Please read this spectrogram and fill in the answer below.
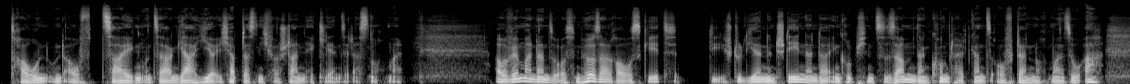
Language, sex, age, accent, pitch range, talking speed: German, male, 40-59, German, 90-115 Hz, 225 wpm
